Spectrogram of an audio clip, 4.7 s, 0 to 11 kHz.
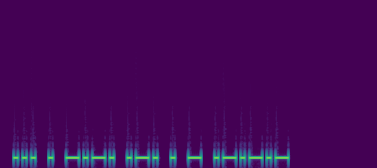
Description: Morse code, heard as a keyed tone, about 23 wpm, 700 Hz. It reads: SECRET.
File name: practice / 22wpm / Sentences with 3-Word Phrases - 22wpm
